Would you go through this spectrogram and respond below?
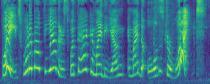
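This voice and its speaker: Brief: high-voiced woman reading a game aloud, chatty and excitable, stumbles over words, laughs at herself. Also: fairly quick. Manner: laughs often, talks at herself. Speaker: gaming channel host.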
